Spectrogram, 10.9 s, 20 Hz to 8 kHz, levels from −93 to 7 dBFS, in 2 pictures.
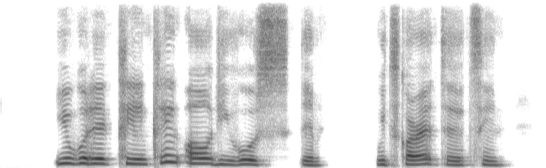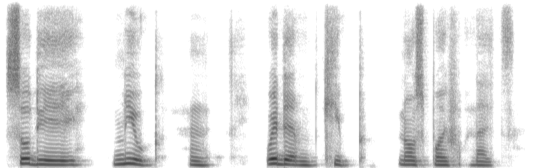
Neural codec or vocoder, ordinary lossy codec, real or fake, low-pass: codec, 16 kHz, 0.8 kbps, ZipCodec; none; fake; none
